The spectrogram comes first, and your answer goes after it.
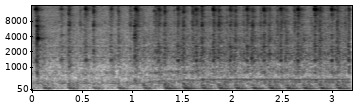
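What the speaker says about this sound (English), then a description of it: "But I am just top stitching down" A sewing machine top stitches a wax tote bag with a loud, close mechanical hum and an even, rapid needle rhythm that speeds up and holds steady.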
